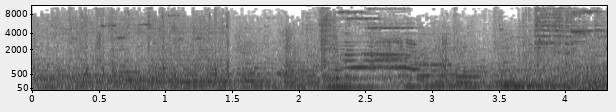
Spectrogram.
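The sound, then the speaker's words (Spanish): A Kubelwagen crashing into a tank in a 1989 Indiana Jones action film, a busy burst of metallic smashing and clattering with scattered clinks and knocks amid a dense soundtrack. “El Kubelwagen se estrella contra él y queda enganchado en el cañón de la torreta.”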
